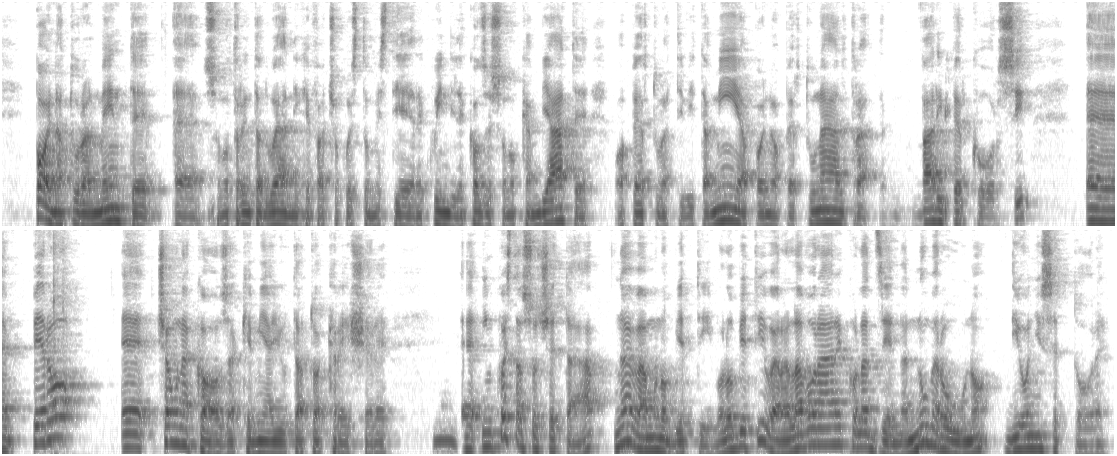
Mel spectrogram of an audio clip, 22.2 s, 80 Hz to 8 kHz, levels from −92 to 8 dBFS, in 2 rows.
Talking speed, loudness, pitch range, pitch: 150 wpm, -31 LUFS, 90-125 Hz, 105 Hz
